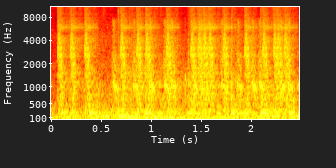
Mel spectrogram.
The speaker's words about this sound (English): Cao Cao could not see clearly, but he saw the shapes of the boats coming from the south. He thought he was under attack. He ordered his soldiers to fire their arrows.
